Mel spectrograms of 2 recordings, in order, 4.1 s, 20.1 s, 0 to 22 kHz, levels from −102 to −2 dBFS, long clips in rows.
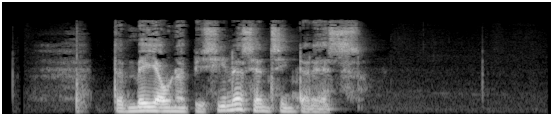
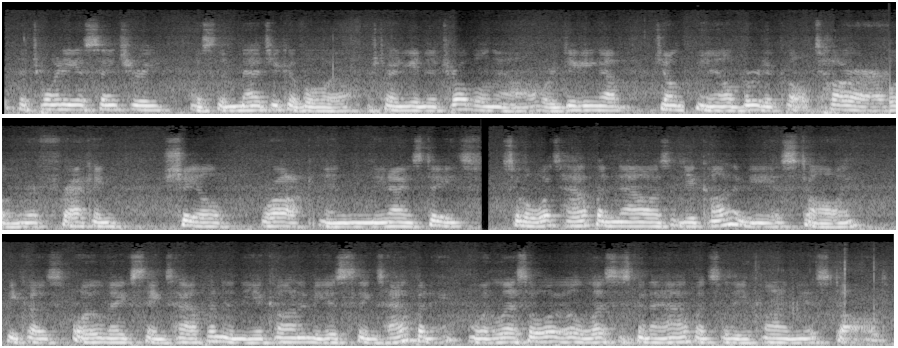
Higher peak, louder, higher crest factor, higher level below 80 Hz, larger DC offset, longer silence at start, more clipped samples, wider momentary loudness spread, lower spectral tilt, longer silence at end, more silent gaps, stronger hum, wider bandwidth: about the same, -2 dBFS vs -2 dBFS; second, -21 LUFS vs -16 LUFS; first, 20 dB vs 14 dB; second, -60 dBFS vs -36 dBFS; neither; first, 0.55 s vs 0 s; neither; first, 22 LU vs 5 LU; second, -5 dB/octave vs -8.5 dB/octave; first, 1.45 s vs 0 s; neither; neither; about the same, 11.5 kHz vs 10.5 kHz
